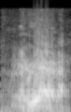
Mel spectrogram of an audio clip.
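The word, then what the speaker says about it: Gruyère: How do you say it? Crozet. It's kind of a weird name. Gruyere. Something like Guerere? Gruyere? Gruyere. That's right. Actually, that's right.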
